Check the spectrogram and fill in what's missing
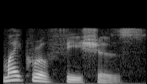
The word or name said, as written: microfiches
